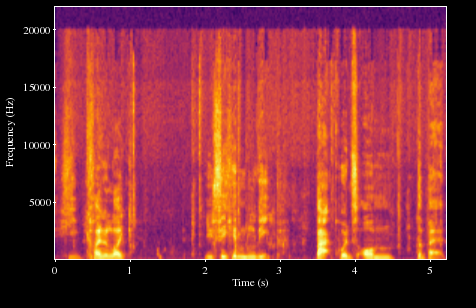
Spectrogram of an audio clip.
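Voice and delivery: ordinary delivery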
